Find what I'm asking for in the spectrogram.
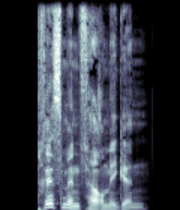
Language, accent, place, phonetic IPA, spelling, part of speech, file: German, Germany, Berlin, [ˈpʁɪsmənˌfœʁmɪɡn̩], prismenförmigen, adjective, De-prismenförmigen.ogg
- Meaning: inflection of prismenförmig: 1. strong genitive masculine/neuter singular 2. weak/mixed genitive/dative all-gender singular 3. strong/weak/mixed accusative masculine singular 4. strong dative plural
